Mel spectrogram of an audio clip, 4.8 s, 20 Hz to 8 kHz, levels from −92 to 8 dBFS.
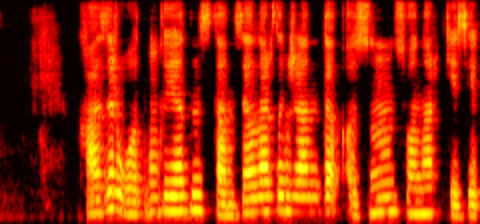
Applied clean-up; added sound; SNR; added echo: none; none; none; none.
